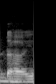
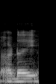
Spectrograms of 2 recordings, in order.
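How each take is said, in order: First: The word begins with a d consonant. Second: The word begins with a vowel sound. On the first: This is how the word is written. "ഇവിടെ എഴുതുമ്പോൾ ഡഹായി എന്നായിരിക്കും" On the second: This is how people say it in speech. "നമ്മൾ ഉച്ചരിക്കുമ്പോൾ അടായി"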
